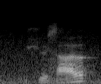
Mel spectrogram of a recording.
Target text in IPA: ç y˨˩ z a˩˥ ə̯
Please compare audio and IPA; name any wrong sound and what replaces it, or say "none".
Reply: none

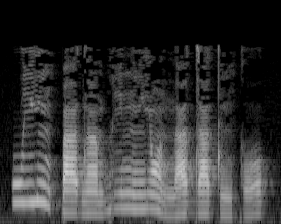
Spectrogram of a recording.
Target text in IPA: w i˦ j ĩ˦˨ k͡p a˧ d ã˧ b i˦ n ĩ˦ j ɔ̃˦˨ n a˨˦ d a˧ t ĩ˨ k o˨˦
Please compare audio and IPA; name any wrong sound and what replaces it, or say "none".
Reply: none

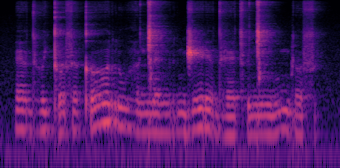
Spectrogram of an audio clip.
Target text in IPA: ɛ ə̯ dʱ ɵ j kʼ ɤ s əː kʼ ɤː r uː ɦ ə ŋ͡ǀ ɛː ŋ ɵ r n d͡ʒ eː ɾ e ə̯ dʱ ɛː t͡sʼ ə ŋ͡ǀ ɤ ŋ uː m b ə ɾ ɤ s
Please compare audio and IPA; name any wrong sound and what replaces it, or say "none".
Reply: none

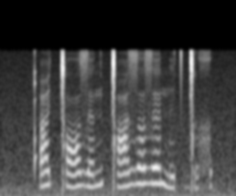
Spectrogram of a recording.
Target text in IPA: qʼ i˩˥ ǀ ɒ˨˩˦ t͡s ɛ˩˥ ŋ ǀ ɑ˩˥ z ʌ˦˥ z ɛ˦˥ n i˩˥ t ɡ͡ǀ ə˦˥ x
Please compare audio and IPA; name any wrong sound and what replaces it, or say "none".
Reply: t͡s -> z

